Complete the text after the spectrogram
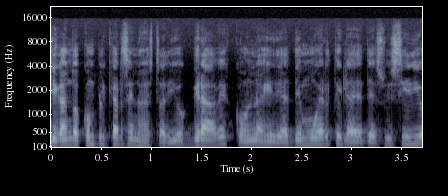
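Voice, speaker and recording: A man speaks very fast in a dark, mellow tone. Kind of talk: interview answer. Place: office. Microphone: handheld.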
